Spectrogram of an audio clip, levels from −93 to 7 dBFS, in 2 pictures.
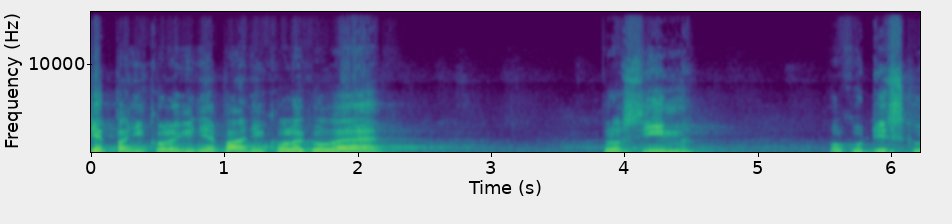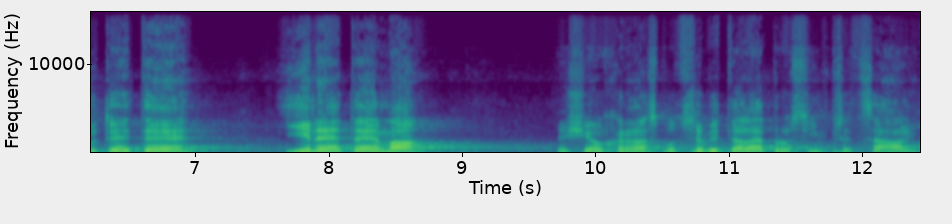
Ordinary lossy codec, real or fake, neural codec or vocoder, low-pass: Opus, 24 kbps; real; none; 14.4 kHz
